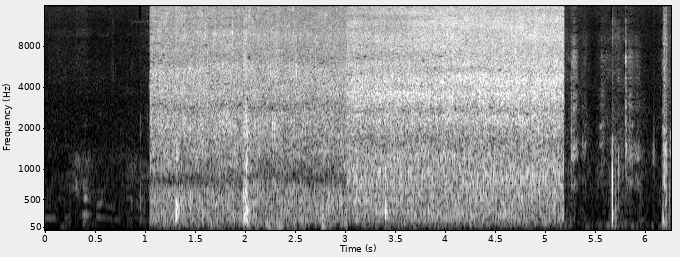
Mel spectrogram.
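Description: A waterfall splashes and rushes steadily.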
